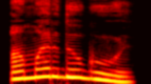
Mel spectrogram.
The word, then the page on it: ಅಮರ್ದುಗೂಳ್: amardugūḷ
